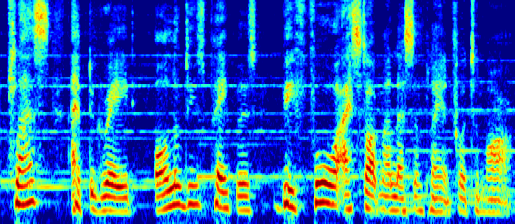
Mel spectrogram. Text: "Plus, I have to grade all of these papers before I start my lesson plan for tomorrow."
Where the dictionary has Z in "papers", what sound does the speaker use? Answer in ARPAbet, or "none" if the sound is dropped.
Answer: Z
